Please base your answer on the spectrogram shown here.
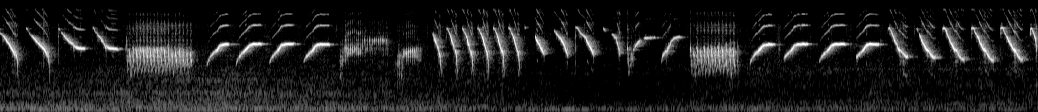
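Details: Training song of a Spanish Timbrado canary: loud, fast rising whistles in long rhythmic runs, alternating with harsh buzzy trills and metallic rattling phrases, with no other sounds.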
